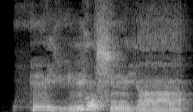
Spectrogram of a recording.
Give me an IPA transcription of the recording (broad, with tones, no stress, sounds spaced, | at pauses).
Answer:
h ũ˦ j i˨ ɲ ɔ̰˦˨ sʰ ũ˨ j ä˦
